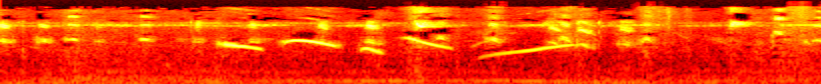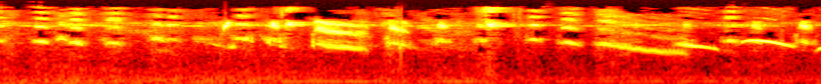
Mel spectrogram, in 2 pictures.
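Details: Male green-winged saltator's 'macheando' song, played to stimulate other saltators: a string of arched and sweeping whistles, a rising glide near the start, then crowded buzzy chip clusters. A constant thin high-pitched tone sits underneath.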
